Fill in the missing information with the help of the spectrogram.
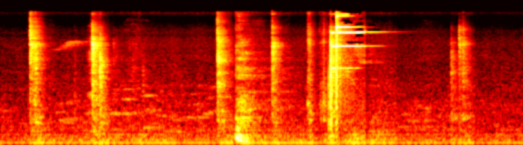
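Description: Scattered metallic clicks and clinks of a spanner working the rear axle and drum-brake fittings of a motorcycle wheel, with one louder ringing metal clank a little over three seconds in.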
